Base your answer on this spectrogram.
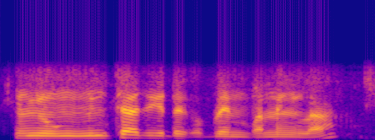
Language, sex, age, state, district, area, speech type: Tamil, female, 18-30, Tamil Nadu, Dharmapuri, rural, conversation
